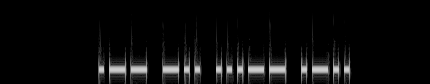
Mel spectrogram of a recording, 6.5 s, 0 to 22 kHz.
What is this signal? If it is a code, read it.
Morse code, heard as a keyed tone, about 15 wpm, 700 Hz. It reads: WD3L
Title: USA Call Signs - 4 Characters - Repeated 2x - 15wpm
